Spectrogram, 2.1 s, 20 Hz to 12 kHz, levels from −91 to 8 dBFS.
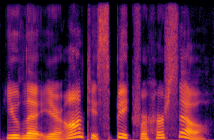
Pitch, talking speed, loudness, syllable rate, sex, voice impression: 215 Hz, 195 wpm, -17 LUFS, 4.5 syllables/s, female, feminine, slightly adult-like, slightly cute, slightly calm, slightly elegant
